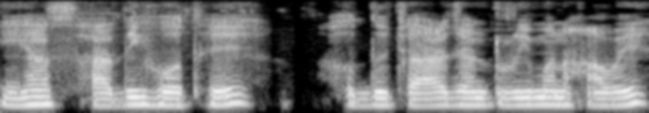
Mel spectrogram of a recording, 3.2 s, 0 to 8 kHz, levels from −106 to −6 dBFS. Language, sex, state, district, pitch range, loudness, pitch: Chhattisgarhi, male, Chhattisgarh, Rajnandgaon, 140-155 Hz, -17 LUFS, 145 Hz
